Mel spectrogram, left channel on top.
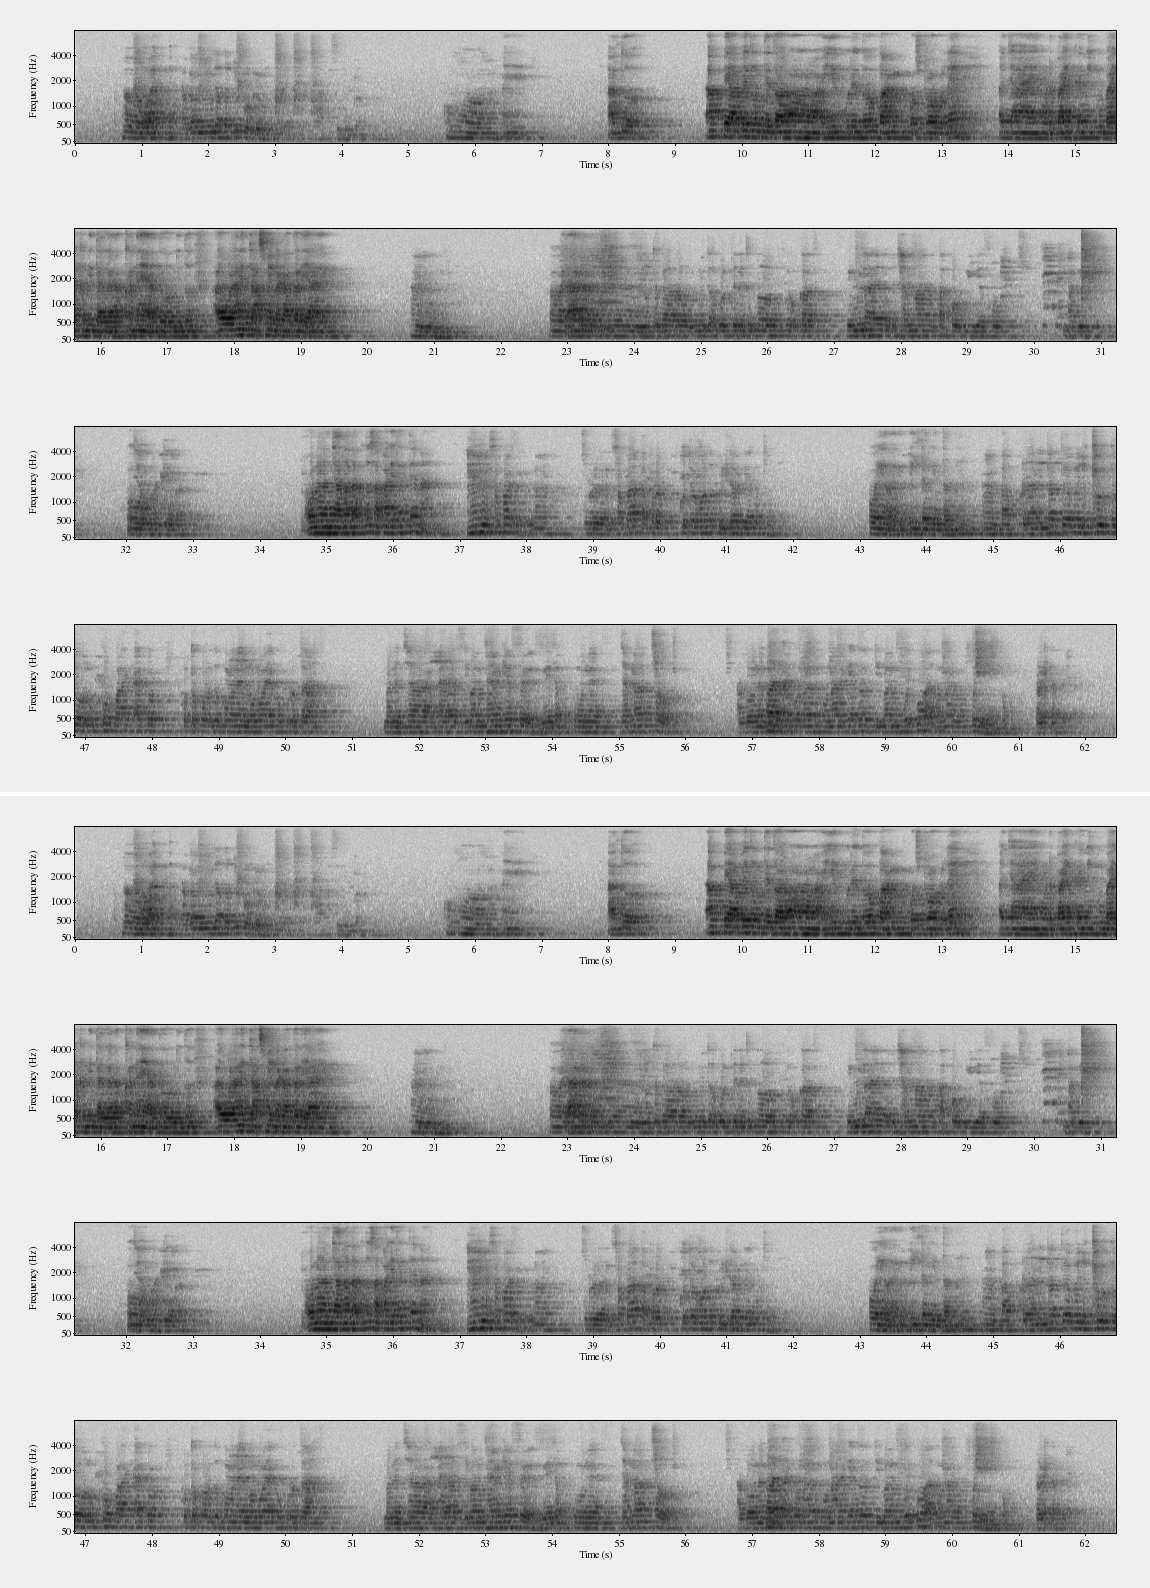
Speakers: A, on the left (about 30°); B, on the left (about 85°).
A: ᱚ
B: ᱟᱫᱟ
A: ᱟᱪᱪᱷᱟ
B: ᱟᱫᱟ ᱧᱩ ᱫᱟᱜ ᱫᱚ ᱟᱹᱰᱤ ᱯᱚᱵᱮᱞᱚᱢᱚᱜ ᱛᱟᱞᱮᱭᱟ ᱱᱤᱛᱚᱜ ᱫᱚ ᱠᱤᱪᱷᱩ ᱫᱤᱱ ᱫᱚ
A: ᱚ ᱦᱚᱸ ᱮᱦᱮᱜ ᱟᱫᱚ ᱟᱯᱮ ᱟᱯᱮ ᱫᱚ ᱚᱱᱛᱮ ᱫᱚ ᱟᱨᱦᱚᱸ ᱤᱭᱟᱹ ᱠᱚᱨᱮ ᱫᱚ ᱵᱟᱝ ᱠᱚᱥᱴᱚᱜᱼᱟ ᱵᱚᱞᱮ ᱡᱟᱦᱟᱸᱭ ᱦᱚᱲ ᱵᱟᱭ ᱠᱟᱹᱢᱤ ᱠᱚ ᱵᱟᱭ ᱠᱟᱹᱢᱤ ᱫᱟ ᱜᱟᱱᱚᱜ ᱠᱷᱟᱱᱮ ᱟᱫᱚ ᱩᱱᱤ ᱫᱚ ᱟᱨ ᱚᱲᱟᱜ ᱨᱮ ᱪᱟᱥ ᱦᱚᱸᱭ ᱞᱟᱜᱟᱣ ᱫᱟᱲᱮᱭᱟᱜᱼᱟᱭ᱾
B: ᱦᱩᱸ ᱦᱩᱸ ᱦᱩᱸ ᱦᱩᱸ ᱾
A: ᱦᱳᱭ
B: ᱛᱟᱯᱚᱨᱮ
A: ᱟᱨ
B: ᱢᱟᱱᱮ ᱱᱚᱛᱮ ᱫᱚ ᱟᱨ ᱦᱚᱸ ᱧᱩ ᱫᱟᱜ ᱵᱚᱞᱛᱮ ᱱᱤᱛᱚᱜ ᱫᱚ ᱡᱩᱫᱤ ᱚᱱᱠᱟ ᱨᱤᱢᱤᱞ ᱟᱭ ᱟᱫᱚ ᱡᱷᱟᱨᱱᱟ ᱫᱟᱜ ᱠᱚ ᱟᱹᱜᱩᱭ ᱜᱮᱭᱟᱠᱚ ᱵᱷᱟᱜᱮ ᱜᱮ᱾
A: ᱚ
B: ᱡᱷᱟᱨᱱᱟᱜ ᱜᱮᱭᱟ ᱫᱟᱜ ᱠᱚ᱾
A: ᱱᱚᱜᱚᱱᱟ ᱡᱷᱟᱨᱱᱟ ᱫᱟᱜ ᱠᱚᱫᱚ ᱥᱟᱯᱷᱟ ᱜᱮ ᱛᱟᱦᱮᱱ ᱛᱟᱦᱮᱸᱱᱟ?
B: ᱦᱮᱸ ᱦᱮᱸ ᱥᱟᱯᱷᱟ ᱜᱮ ᱚᱱᱟ ᱯᱩᱨᱟᱹ ᱥᱟᱯᱟ ᱛᱟᱨᱯᱚᱨ ᱠᱚᱛᱚᱜ ᱦᱚᱲ ᱫᱚ ᱯᱷᱤᱞᱴᱟᱨ ᱜᱮᱭᱟ ᱠᱚ ᱛᱚ᱾
A: ᱦᱳᱭ ᱦᱳᱭ ᱦᱳᱭ ᱯᱷᱤᱞᱴᱟᱨ ᱜᱮ ᱱᱮᱛᱟᱨ ᱫᱚ᱾
B: ᱦᱮᱸ ᱛᱟᱯᱚᱨᱮ ᱱᱮᱛᱟᱨ ᱫᱚ ᱟᱫᱚ ᱡᱚᱛᱚ ᱛᱚ ᱚᱞᱚᱜ ᱛᱚ ᱵᱟᱲᱟᱭ ᱠᱟᱜᱼᱟ ᱠᱚ᱾ ᱠᱚᱛᱚᱠ ᱦᱚᱲ ᱫᱚᱠᱚ ᱢᱟᱱᱮ ᱞᱚᱞᱚᱭᱟᱠᱚ ᱯᱩᱨᱟᱹ ᱫᱟᱜ᱾ ᱢᱟᱱᱮ ᱡᱟᱦᱟᱸ ᱵᱷᱟᱭᱨᱟᱥ ᱡᱤᱵᱟᱱᱩ ᱛᱟᱦᱮᱱ ᱜᱮᱭᱟ ᱥᱮ ᱱᱤᱭᱟᱹ ᱫᱟᱜ ᱫᱚ ᱢᱟᱱᱮ ᱡᱷᱟᱨᱱᱟᱜ-ᱟ ᱛᱚ ᱟᱫᱚ ᱚᱱᱮ
A: ᱦᱳᱭ
B: ᱞᱚᱞᱚᱭᱟᱠᱚ
A: ᱦᱳᱭ
B: ᱚᱱᱟ ᱨᱮᱜᱮ ᱟᱫᱚ ᱡᱤᱵᱟᱱᱩ ᱠᱚ ᱜᱚᱡ ᱠᱚ ᱟᱫᱚ ᱚᱱᱟᱜᱮ ᱠᱚ ᱧᱩᱭᱟᱠᱚ ᱨᱟᱲᱮᱡ ᱠᱟᱛᱮ᱾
